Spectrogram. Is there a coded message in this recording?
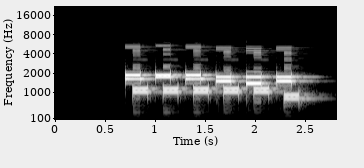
Yes: multi-frequency trunk signalling (R2, with the far end's replies) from 0.7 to 2.4 s, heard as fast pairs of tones, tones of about 150 ms, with room echo. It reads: 909545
